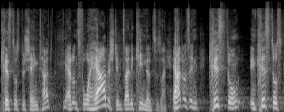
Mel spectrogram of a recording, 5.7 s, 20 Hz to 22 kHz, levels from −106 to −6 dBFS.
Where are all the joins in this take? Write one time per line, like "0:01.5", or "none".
0:01.2
0:03.3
